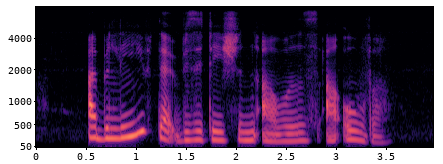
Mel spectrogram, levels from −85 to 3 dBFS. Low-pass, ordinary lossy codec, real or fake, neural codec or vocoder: 7.2 kHz; Opus, 64 kbps; real; none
